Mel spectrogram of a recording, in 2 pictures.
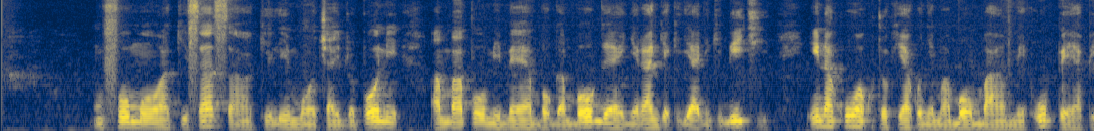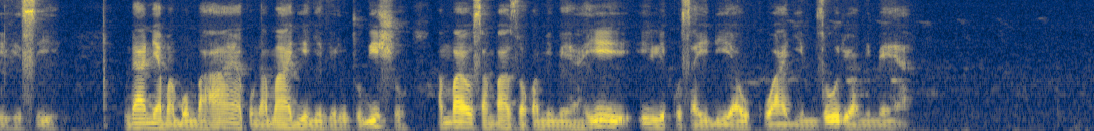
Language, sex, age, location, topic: Swahili, male, 25-35, Dar es Salaam, agriculture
